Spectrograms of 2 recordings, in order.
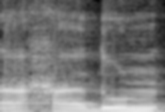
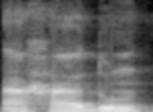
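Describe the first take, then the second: The two takes are said the same way.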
